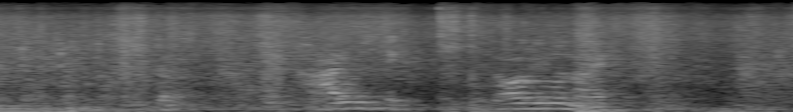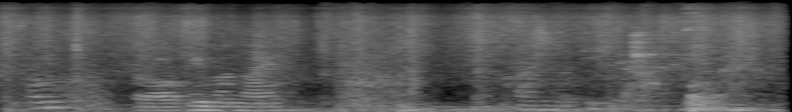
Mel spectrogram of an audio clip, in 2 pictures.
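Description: A calf's hooves rustle through straw.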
